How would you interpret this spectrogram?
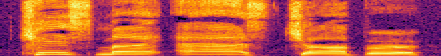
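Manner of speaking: high, slow mocking jeer; taunting. A narrator's reading. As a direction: tease the dog with glee. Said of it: "Teddy invited".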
